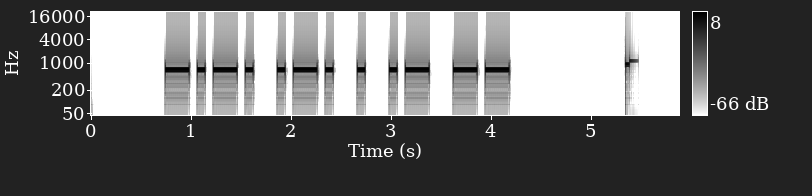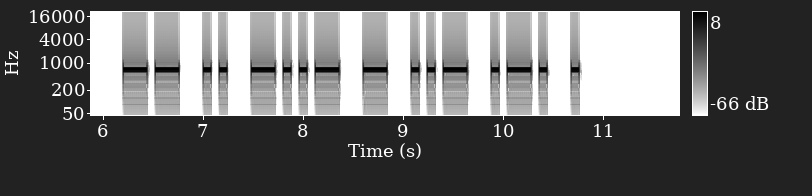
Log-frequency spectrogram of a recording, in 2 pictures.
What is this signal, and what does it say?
Morse code, heard as a keyed tone, about 15 wpm, 700 Hz. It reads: CREAM MIXTURE
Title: Sentences from Top 1500 Words - New Word Drill Alt - 15wpm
